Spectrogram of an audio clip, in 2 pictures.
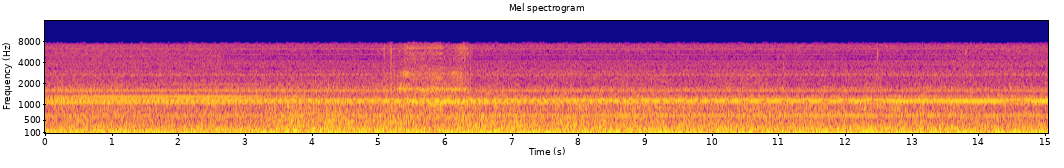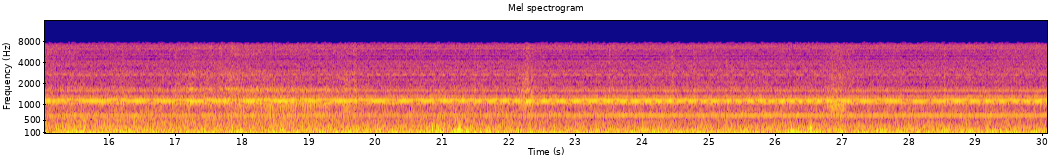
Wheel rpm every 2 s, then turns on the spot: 0, 0, 20, 0, 0, 0, 0, 0, 10, 20, 0, 0, 0, 0, 0.
none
